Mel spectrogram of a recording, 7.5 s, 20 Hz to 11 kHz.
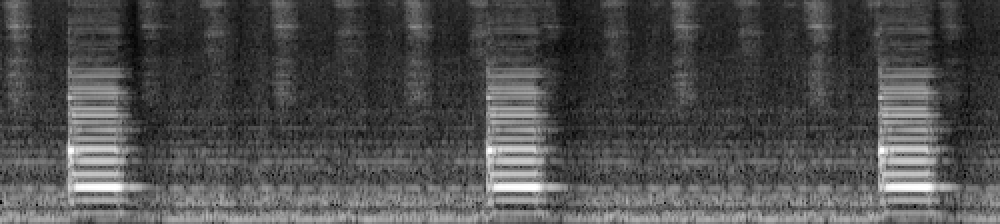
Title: MRI Sound Abdomen, Philips 1 5T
